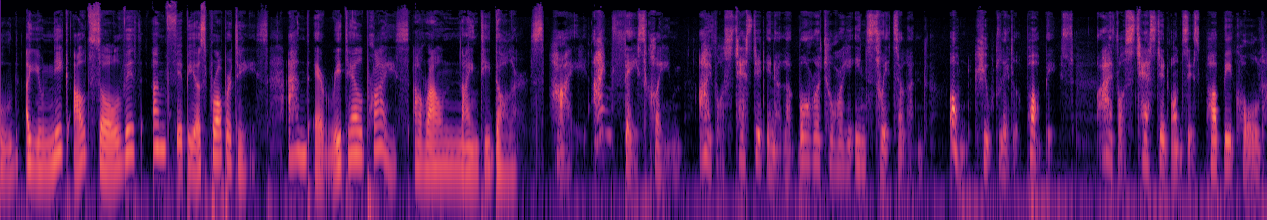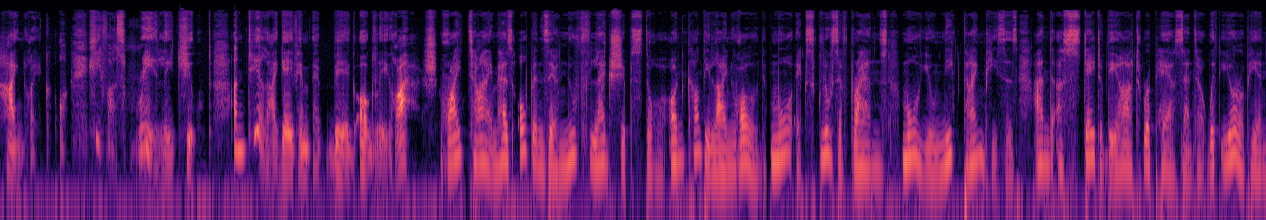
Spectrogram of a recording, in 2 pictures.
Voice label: German

